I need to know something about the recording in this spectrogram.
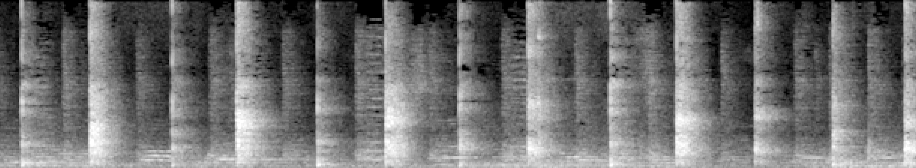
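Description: Tap shoes clicking on a tile floor during a tap routine, over recorded music; sharp clicks come about twice a second, with a stronger one about once a second.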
